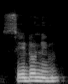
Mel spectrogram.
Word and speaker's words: pseudonym: क्या है बच्चों, सीडोनिम, सीडोनिम, सीडोनिम। क्या पढ़ते हैं इसको, प्रोनाउंसिएशन क्या करते हैं, सीडोनिम।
